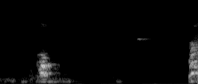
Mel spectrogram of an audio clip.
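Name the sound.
dog barking in background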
